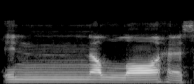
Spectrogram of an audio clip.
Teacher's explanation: Mutlaka bir elif tutuyoruz. Allah lafzı kalın okunacak çünkü öncesindeki harf üstten bağlanmış.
